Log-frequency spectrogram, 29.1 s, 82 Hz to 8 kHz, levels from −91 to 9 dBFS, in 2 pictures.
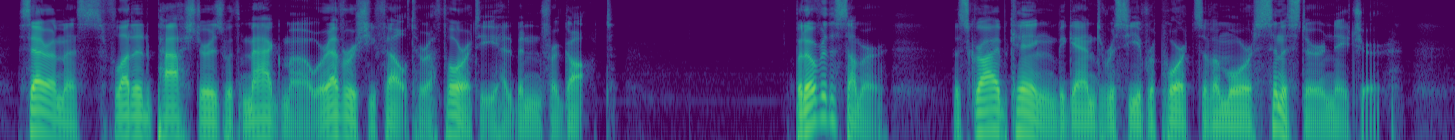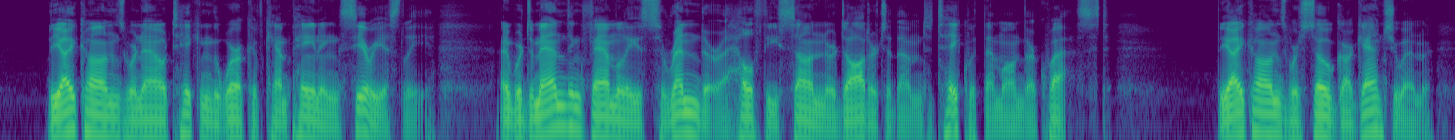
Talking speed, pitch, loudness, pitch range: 130 wpm, 80 Hz, -23 LUFS, 70-95 Hz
